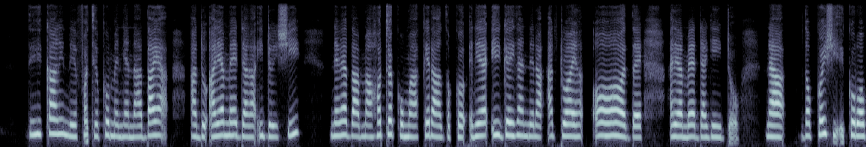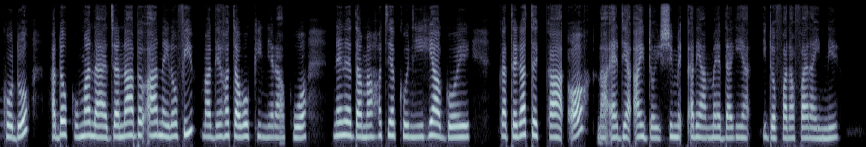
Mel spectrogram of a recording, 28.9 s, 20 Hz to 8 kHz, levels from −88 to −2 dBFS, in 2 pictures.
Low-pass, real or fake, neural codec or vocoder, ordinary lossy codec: 7.2 kHz; fake; codec, 16 kHz, 0.5 kbps, X-Codec, HuBERT features, trained on LibriSpeech; none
